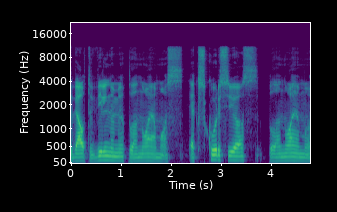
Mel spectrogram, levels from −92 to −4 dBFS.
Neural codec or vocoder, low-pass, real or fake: none; 10.8 kHz; real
